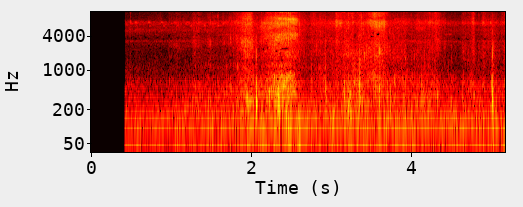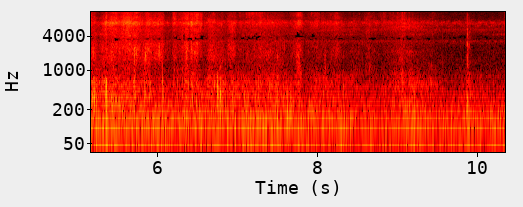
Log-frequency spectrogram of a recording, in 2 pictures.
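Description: Handling noise: soft, uneven rustling and scattered small clicks from a hand moving close to the microphone, loudest about two seconds in.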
